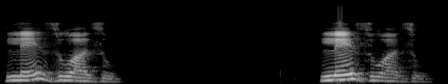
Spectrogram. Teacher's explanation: because this word, les, ends with a consonant S and oiseau begins with a vowel O, we are going to link the words. S will become Z.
